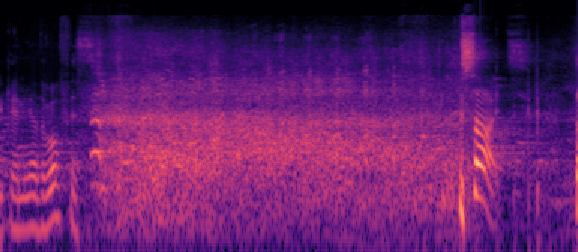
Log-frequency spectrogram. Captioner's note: laughter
